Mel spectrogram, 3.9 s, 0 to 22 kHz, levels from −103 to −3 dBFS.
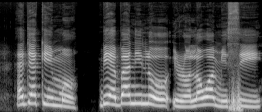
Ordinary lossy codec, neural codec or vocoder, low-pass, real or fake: none; none; none; real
